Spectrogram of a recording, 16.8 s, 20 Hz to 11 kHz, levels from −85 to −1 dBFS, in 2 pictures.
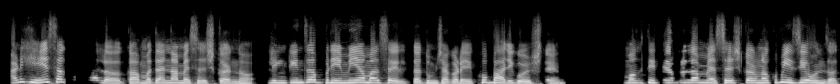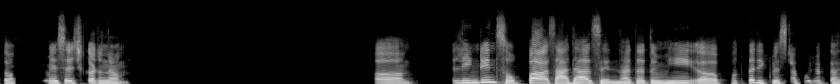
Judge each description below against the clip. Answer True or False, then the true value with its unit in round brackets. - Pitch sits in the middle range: False (240 Hz)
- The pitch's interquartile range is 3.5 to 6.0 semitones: True (3.8 semitones)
